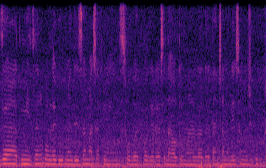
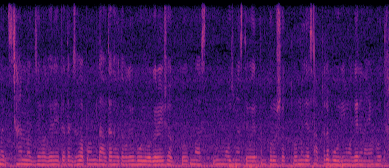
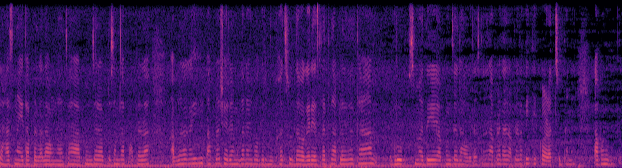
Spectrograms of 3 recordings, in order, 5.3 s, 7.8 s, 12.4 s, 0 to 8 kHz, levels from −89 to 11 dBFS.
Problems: low volume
